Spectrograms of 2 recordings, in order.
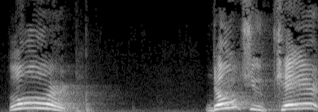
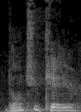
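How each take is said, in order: First: Loud, high, slow cry for help in a storm; desperate cry. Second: Quiet plea. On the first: Frightened disciples cry to the sleeping Lord, loud and desperate. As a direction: call out over the wind, pleading. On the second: Disciples pleading, soft repeat. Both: Acted.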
